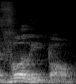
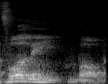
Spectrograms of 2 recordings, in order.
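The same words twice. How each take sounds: First: The vowel after the L is nearly silent. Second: The vowel after the L is clearly pronounced. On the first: The speaker calls it right. "aqui o E é bem imperceptível" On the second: The speaker calls it wrong. "em português nós costumamos falar bastante esse E aqui"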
